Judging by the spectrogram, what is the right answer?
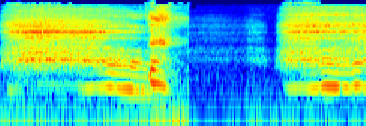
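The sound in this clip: A voice imitates very heavy breathing, two long, loud, drawn-out groaning breaths separated by a brief quiet pause.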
